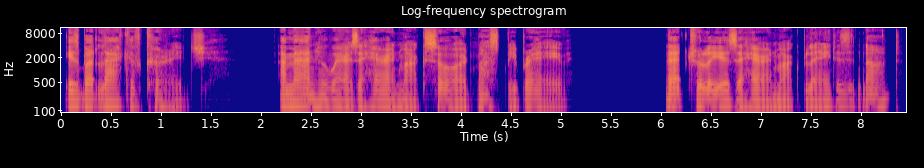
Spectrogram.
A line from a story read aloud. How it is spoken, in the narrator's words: Bellavere said sweetly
